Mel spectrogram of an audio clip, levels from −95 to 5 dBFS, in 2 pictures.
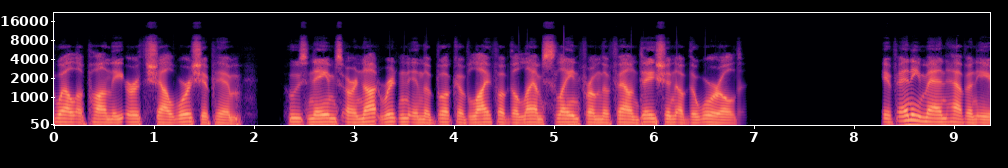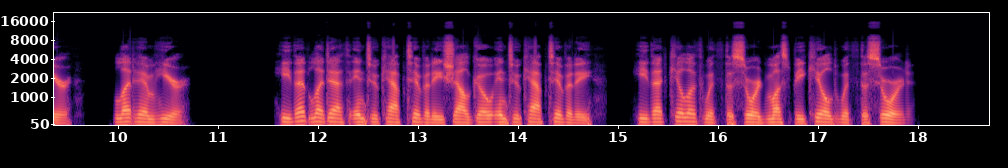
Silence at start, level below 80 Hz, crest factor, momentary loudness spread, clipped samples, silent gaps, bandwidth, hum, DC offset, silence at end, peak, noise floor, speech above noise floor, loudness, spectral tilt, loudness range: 0 s; -44 dBFS; 20 dB; 6 LU; under 0.1%; 2.03-2.25 s, 6.97-8.22 s, 9.66-9.90 s, 10.77-11.50 s, 14.88-15.11 s; 9.6 kHz; none; 2%; 0.7 s; 0 dBFS; under -90 dBFS; over 71 dB; -20 LUFS; -5.5 dB/octave; 3 LU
